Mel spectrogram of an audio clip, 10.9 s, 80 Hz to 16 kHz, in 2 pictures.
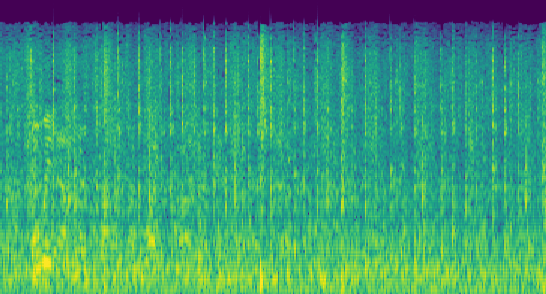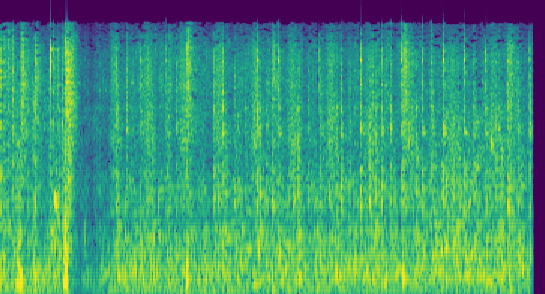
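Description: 1918 Domestic antique stationary gas engine running, with a fast, even mechanical clatter from its valve gear and moving parts. There is a sharp louder crack about six seconds in.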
